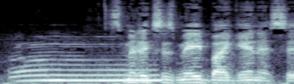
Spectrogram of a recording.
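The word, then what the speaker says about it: Smithwick's: It looks like Smithwick, but you don't pronounce it that way.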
